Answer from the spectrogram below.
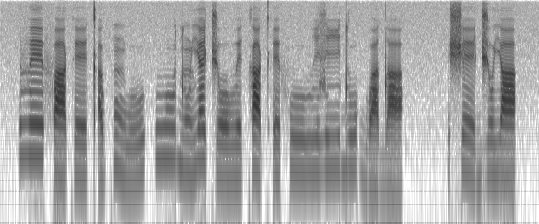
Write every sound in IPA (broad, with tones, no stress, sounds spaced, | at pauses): v eː˦ f a˨ k eː˨ kʼ a˨ kʷ ũ˦˨ β u˨˦ | β uː˦ d ũ˨ j ɛ˦ t͡ʃ oː˨ β e˨ k a˦˨ kʼ e˦˨ f uː˦ β i˦ z iː˦ d uː˦ ɡʷ a˨ d a˨ | ʃ eː˦˨ d͡ʒ ʊ˦ j a˦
